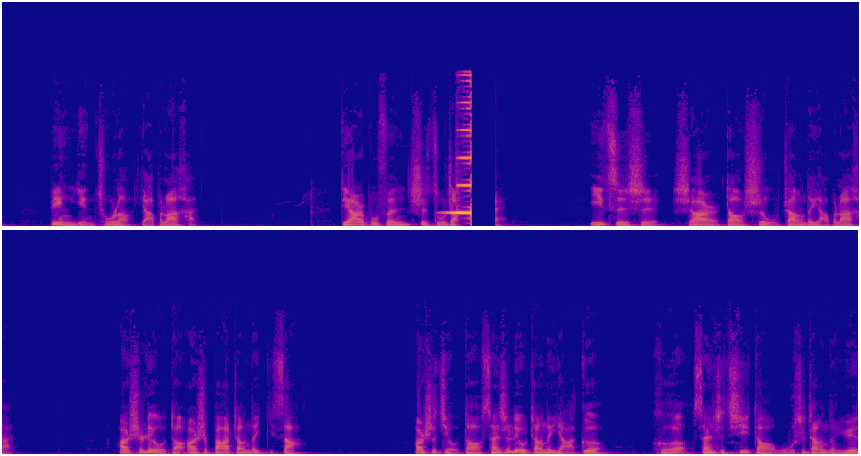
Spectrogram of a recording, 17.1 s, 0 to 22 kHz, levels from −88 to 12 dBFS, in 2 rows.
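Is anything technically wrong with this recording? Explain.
Yes. At 4.34 to 4.94 s an unstable filter makes a squeal near 1.5 kHz swell over about 0.35 s, overflow, then drop to 0.25 s of silence. Unlike acoustic feedback, it ends abruptly in silence.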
